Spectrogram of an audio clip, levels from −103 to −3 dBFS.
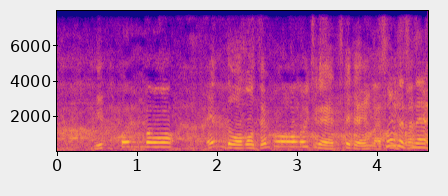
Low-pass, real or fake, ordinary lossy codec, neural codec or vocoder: none; fake; none; codec, 16 kHz, 4 kbps, FreqCodec, smaller model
